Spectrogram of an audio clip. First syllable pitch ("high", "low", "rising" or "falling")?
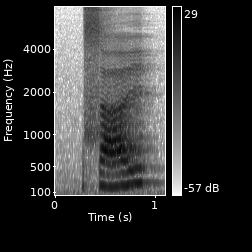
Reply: rising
